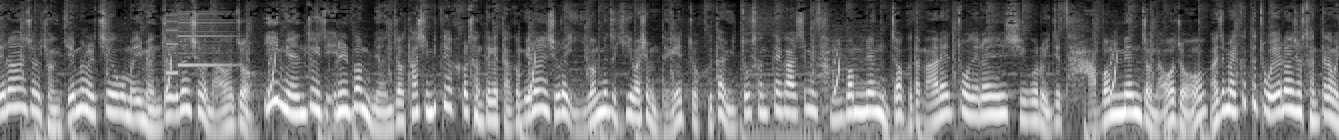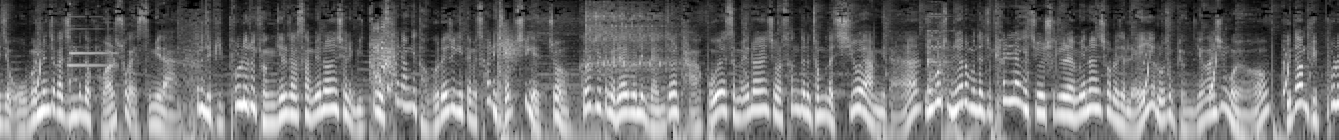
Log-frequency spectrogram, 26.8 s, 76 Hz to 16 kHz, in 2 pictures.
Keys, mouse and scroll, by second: 1.4 click, 5.0 click, 8.0 click, 10.8 click, 13.5 click, 21.3 e, 21.5 right click, 22.0 click, 22.2 right click, 25.2 click, 25.2 right click.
